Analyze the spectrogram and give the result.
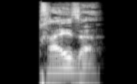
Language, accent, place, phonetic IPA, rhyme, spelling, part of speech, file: German, Germany, Berlin, [ˈpʁaɪ̯zə], -aɪ̯zə, preise, verb, De-preise.ogg
- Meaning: inflection of preisen: 1. first-person singular present 2. first/third-person singular subjunctive I 3. singular imperative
